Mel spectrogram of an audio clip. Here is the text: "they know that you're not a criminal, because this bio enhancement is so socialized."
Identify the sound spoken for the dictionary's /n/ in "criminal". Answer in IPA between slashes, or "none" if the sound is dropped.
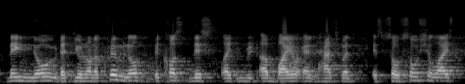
/n/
